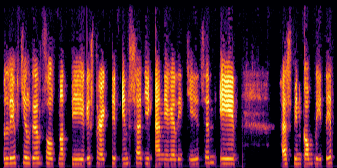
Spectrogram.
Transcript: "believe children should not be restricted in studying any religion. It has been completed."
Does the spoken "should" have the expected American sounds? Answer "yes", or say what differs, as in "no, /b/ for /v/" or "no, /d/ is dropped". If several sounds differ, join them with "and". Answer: no, /s/ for /ʃ/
